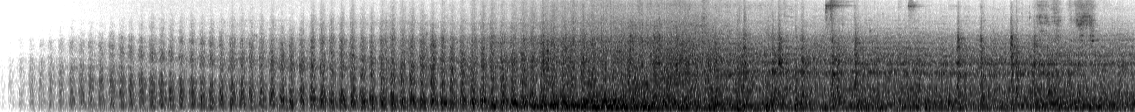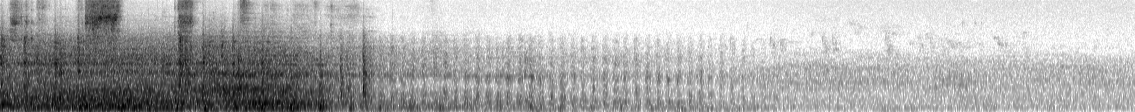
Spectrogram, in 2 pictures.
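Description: Train passing close by: steel wheels of the coaches clattering and clicking over the rail joints, building over the first few seconds and loudest around six seconds in. The sound drops away abruptly about fourteen seconds in, leaving a low steady background.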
